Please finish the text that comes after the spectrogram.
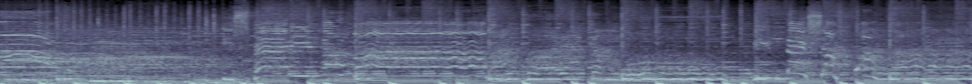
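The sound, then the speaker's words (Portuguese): A loud, dense crowd screaming and cheering nonstop, with high-pitched yells and whoops rising over a steady roar and heavy low thumps throughout. “Cadê o gritinho das minhas carregadas?”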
